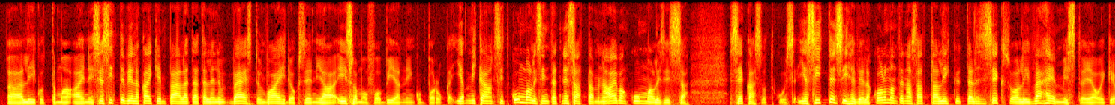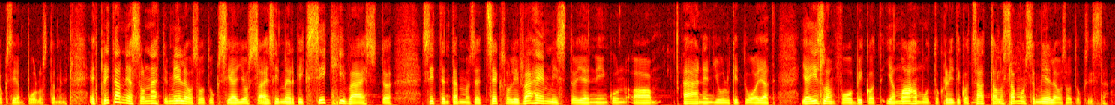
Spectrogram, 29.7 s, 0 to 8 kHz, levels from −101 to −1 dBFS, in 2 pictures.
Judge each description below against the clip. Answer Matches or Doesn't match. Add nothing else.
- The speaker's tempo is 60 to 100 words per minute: Doesn't match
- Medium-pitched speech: Matches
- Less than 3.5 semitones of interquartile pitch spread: Doesn't match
